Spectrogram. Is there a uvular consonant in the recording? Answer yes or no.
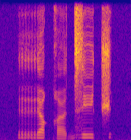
yes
